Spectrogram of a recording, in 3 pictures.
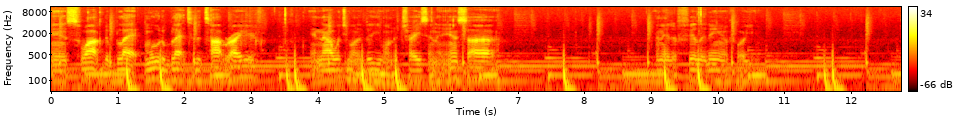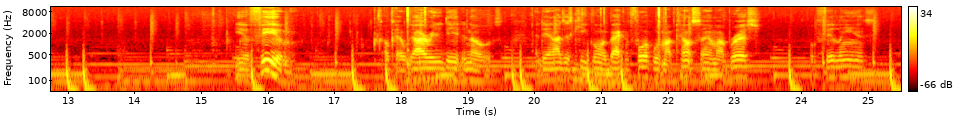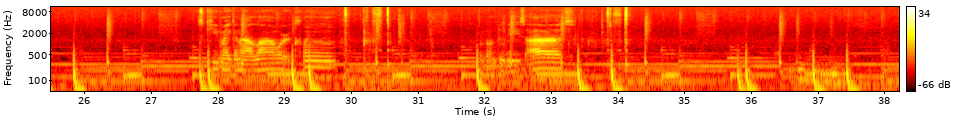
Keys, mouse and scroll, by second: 0.6 click, 4.4-14.6 drag, 16.4 -, 16.7 -, 17.1 =, 17.2 =, 17.4 scroll down 2, 19.0 click, 23.4-29.4 drag, 31.3-32.8 typing, 31.8-32.9 scroll up 6, 33.6 scroll up 2, 35.7 click.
